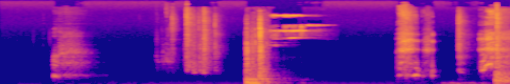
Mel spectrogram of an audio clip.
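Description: A door is opened from inside: one solid thunk, with a brief latch click and rattle. Faint rustling and small handling noises come before and after it in an otherwise quiet space.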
